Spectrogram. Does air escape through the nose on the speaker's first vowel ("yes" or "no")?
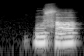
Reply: no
